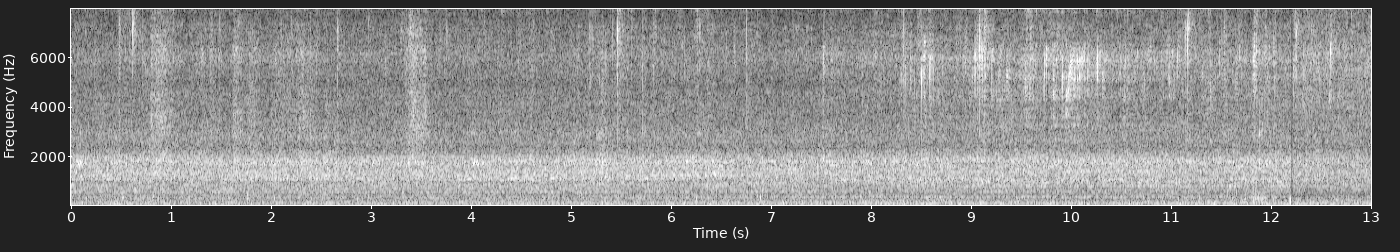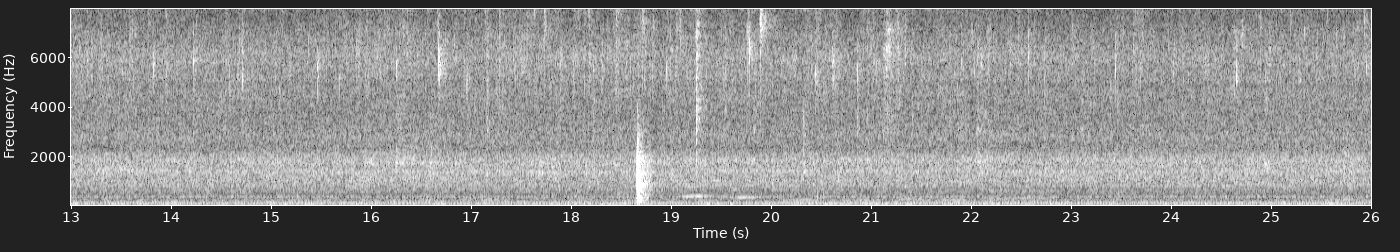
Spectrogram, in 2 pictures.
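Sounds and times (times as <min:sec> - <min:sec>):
food frying in oil: 0:00.0 - 0:26.0.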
